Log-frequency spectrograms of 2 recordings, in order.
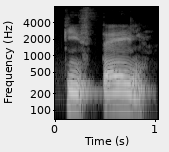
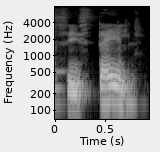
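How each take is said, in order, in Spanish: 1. El nombre empieza con sonido K. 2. El nombre empieza con sonido S. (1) "se pronuncia con K de kilo" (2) "no se pronuncia Sisteil"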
